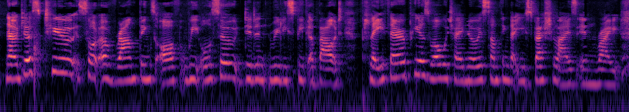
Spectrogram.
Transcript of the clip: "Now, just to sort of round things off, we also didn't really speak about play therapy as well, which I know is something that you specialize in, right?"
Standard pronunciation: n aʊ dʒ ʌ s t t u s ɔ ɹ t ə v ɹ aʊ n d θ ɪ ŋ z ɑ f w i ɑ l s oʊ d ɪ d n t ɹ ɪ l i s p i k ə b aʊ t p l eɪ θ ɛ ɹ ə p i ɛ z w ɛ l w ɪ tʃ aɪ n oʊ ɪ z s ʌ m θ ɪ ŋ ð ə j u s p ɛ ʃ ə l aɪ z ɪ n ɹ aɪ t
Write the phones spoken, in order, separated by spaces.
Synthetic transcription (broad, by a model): n aʊ dʒ ʌ s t t u s ɔ ɹ t ə v ɹ aʊ n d θ ɪ ŋ z ɑ f w i ɑ l s oʊ d ɪ d n t ɹ ɪ l i s p i k ə b aʊ t p l eɪ θ ɛ ɹ ə p i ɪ z w ɛ l w ɪ tʃ aɪ n oʊ ɪ z s ʌ m θ ɪ ŋ ð ə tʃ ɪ s p ɛ ʃ ə l aɪ z ɪ n ɹ aɪ t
